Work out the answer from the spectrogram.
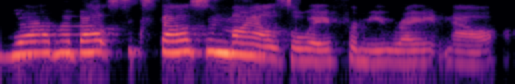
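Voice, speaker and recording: An American woman speaks as a podcast guest, a gardening blogger. Her voice sits a bit high, and she talks in an easy, chatty way with small laughs. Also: big pitch swings, moderate pace, a little mellow. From United States. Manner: chatty storyteller, light laughs. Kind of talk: casual interview chat.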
